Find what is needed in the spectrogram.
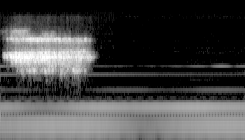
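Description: An audible exhale, a breathy hiss lasting about a second, over soft background music of sustained, bell-like drone tones that carry on after it fades.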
